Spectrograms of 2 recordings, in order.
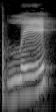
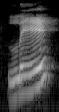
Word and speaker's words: L: The next Abịdịị is Le. This Abịdịị is not pronounced the same way as in the English alphabet, L. It is pronounced as in the letters L-I, Le, in the English word lily.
